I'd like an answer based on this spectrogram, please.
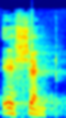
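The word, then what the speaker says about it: assent: दूसरा नेक्स्ट जो है वह है एशेंट। एशेंट और एसेंट, इस पर, इसके प्रोनाउंसिएशन पर आप थोड़ा सा कंसंट्रेट करेंगे माइंड को।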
